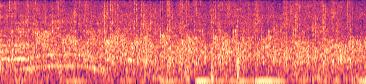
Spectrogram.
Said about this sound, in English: Earned applause. That's good. All right. Yeah, and that earned applause was obviously not for him.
